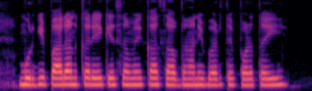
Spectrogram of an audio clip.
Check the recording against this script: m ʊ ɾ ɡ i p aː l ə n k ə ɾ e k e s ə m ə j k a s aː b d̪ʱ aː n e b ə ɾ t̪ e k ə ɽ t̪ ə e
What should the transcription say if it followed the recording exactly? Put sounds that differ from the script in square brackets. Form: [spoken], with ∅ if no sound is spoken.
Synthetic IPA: m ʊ ɾ ɡ i p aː l ə n k ə ɾ e k e s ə m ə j k a s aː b d̪ʱ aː n [i] b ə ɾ t̪ e [p] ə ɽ t̪ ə [i]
